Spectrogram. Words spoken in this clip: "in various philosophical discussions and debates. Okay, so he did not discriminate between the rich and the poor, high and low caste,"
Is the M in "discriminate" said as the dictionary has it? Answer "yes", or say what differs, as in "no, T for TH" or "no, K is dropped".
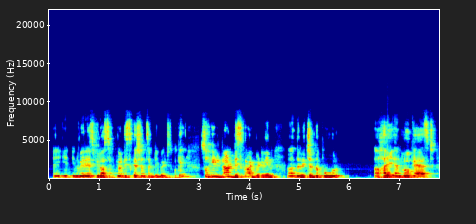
no, M is dropped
